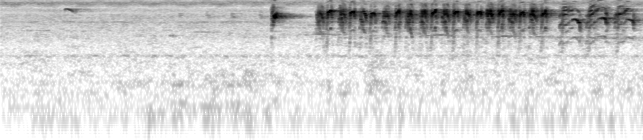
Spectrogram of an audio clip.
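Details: Crested jay calling, used as a lure so other jays respond: a sharp single note, then a steady, very rapid, high, metallic rattle continuing for over two seconds.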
